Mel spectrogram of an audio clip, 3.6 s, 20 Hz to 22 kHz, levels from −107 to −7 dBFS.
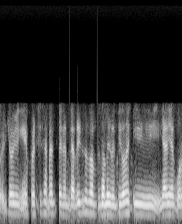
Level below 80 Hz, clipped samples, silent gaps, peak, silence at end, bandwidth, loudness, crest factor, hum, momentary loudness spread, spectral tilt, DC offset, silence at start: -62 dBFS; under 0.1%; none; -4 dBFS; 0 s; 4 kHz; -21 LUFS; 16 dB; none; 6 LU; -11 dB/octave; under 0.1%; 0 s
